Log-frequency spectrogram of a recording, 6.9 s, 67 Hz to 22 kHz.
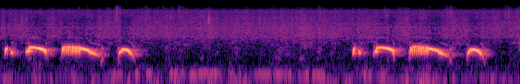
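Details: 'Kuk 1' song of a spotted dove during light rain, two phrases of four soft hooting coos separated by a pause of about three seconds, each note arching then falling, over quiet background hiss.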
